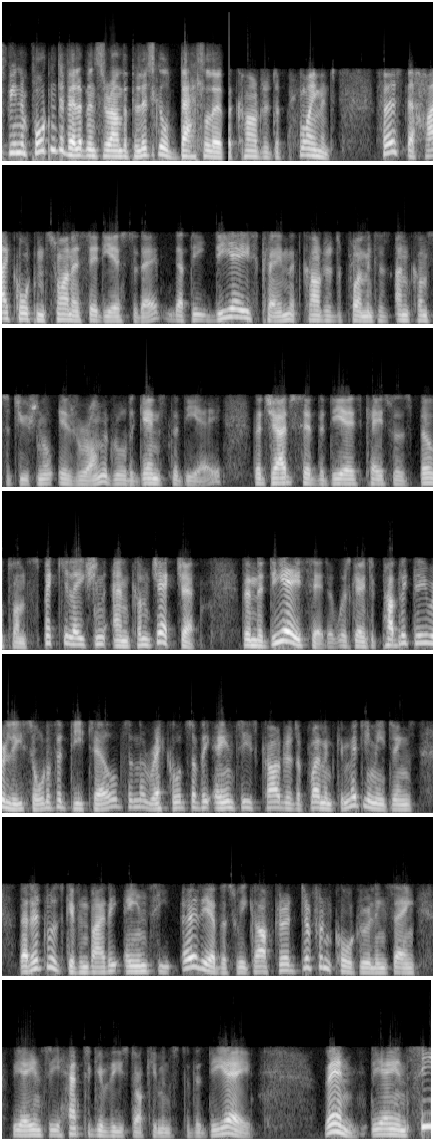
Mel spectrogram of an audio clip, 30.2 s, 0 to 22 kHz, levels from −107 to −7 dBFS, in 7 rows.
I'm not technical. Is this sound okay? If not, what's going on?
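No. Two problems show up early in this speech clip.

At 2.19 s there is a handover gap. The phone switched the call from one network to another, and for about 80 milliseconds, until 2.27 s, no sound got through. The voice dies away quickly and returns once the new connection is running. Whatever was said during that brief dropout is gone and cannot be recovered from the recording.

From 2.27 s to the end there is a fallback to narrowband. Before the switch the call ran on HD Voice, which sounds fairly clear. Afterwards it drops to an older, lower-quality phone codec that discards everything above 4 kHz. That upper range carries crispness and the hiss of sounds like s and f, so the voice becomes duller, more muffled and rougher. It stays that way for the rest of the clip.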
